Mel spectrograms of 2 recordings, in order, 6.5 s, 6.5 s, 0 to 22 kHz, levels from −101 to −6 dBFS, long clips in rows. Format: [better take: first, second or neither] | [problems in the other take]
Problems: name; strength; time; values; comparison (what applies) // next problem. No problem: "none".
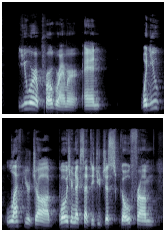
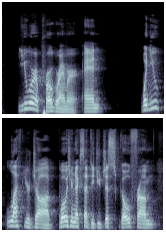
second | thin; very; fading below 350 Hz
